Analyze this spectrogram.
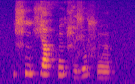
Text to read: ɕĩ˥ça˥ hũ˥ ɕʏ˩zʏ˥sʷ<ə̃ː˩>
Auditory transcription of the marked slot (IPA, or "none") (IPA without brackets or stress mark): ə̃˩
